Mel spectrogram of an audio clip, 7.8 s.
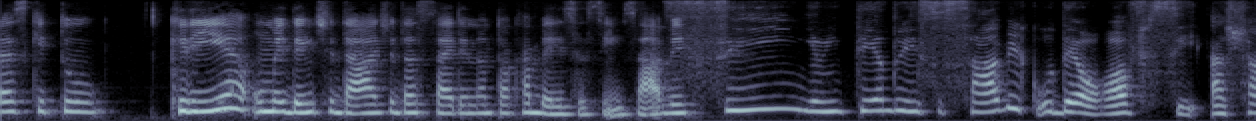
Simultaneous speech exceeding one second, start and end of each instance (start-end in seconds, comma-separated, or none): none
